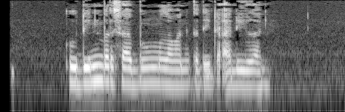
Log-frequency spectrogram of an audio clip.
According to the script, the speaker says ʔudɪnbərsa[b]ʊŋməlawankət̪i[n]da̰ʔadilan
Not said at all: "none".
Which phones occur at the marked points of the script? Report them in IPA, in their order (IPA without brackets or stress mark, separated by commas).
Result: b, none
